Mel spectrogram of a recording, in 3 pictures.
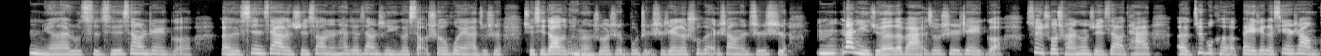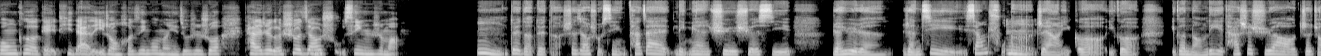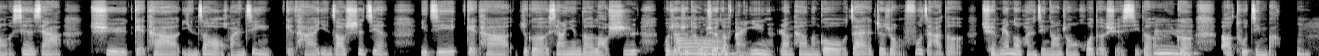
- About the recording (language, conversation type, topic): Chinese, podcast, 未来的学习还需要传统学校吗？
- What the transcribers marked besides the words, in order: tapping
